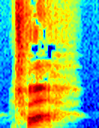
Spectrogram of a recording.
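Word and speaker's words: Troyes: He's on loan from, and now here we are, I don't know how to say this team name. – Troy? – Trois. Okay, well, that's you learn.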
